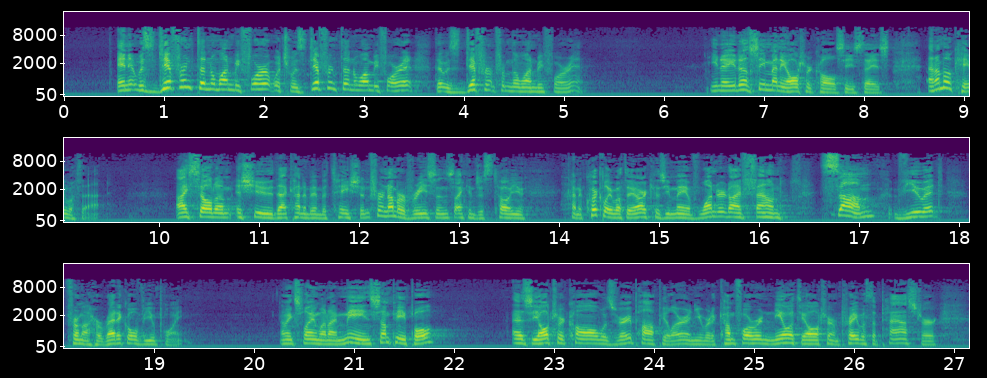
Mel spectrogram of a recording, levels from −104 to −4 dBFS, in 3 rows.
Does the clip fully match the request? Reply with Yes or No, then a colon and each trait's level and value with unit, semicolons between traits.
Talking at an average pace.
No: fast, 240 wpm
